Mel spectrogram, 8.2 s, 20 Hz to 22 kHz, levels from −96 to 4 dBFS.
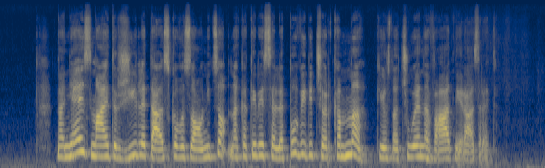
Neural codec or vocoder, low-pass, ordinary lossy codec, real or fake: vocoder, 44.1 kHz, 128 mel bands, Pupu-Vocoder; 19.8 kHz; none; fake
